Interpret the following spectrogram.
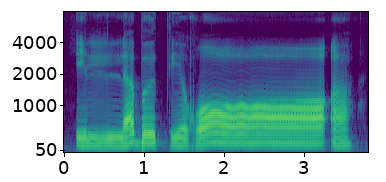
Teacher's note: یہاں پر الب با کا کلکلا ہو رہا ہے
